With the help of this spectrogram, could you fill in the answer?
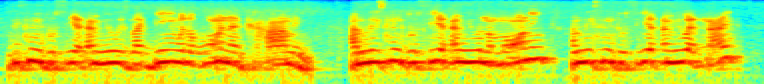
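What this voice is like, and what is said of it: Put-on accent, imitates another person's voice. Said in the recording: “You don't like my accent? I'm the governator.”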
